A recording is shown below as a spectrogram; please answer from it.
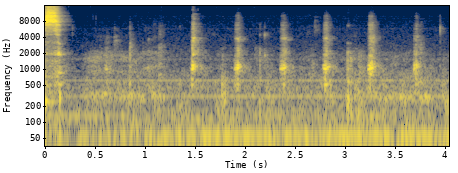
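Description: Hands handling a pieced cotton quilt block on a cutting mat: soft, irregular rustles and light ticks as the fabric is turned, laid down and tidied of loose threads.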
